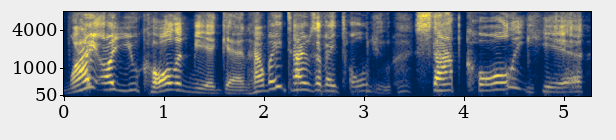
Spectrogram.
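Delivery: angry ex-friend. Acted. Acted quarrel on pretend call.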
